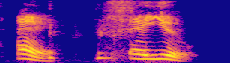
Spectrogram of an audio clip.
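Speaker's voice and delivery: put-on gangster voice. Acting out a gun-waving thug confronting someone: mobster accent. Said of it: "a mobster accent the whole way through".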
